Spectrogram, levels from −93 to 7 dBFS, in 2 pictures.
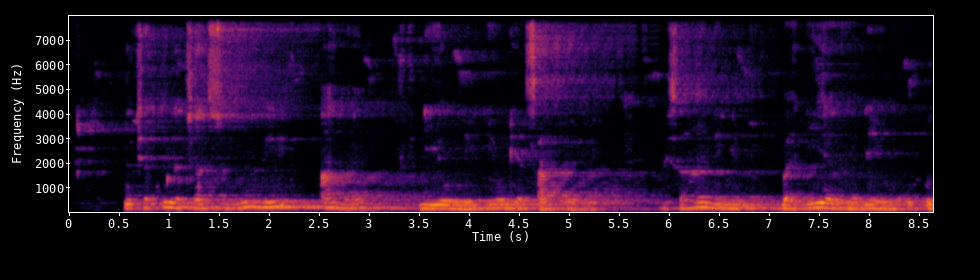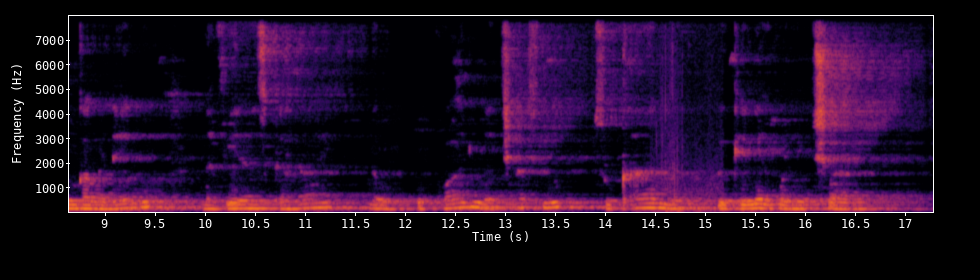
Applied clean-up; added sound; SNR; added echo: none; Walk, footsteps; 19 dB; reverberation time 2.1 s.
